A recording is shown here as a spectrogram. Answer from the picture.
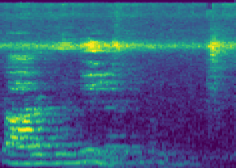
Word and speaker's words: কার্বনিল: এর নাম কি, কার্বনিল, উচ্চারণটা হবে কার্বনিল, কার্বনিল।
